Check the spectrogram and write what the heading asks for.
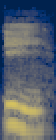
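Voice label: "e" pronunciation English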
